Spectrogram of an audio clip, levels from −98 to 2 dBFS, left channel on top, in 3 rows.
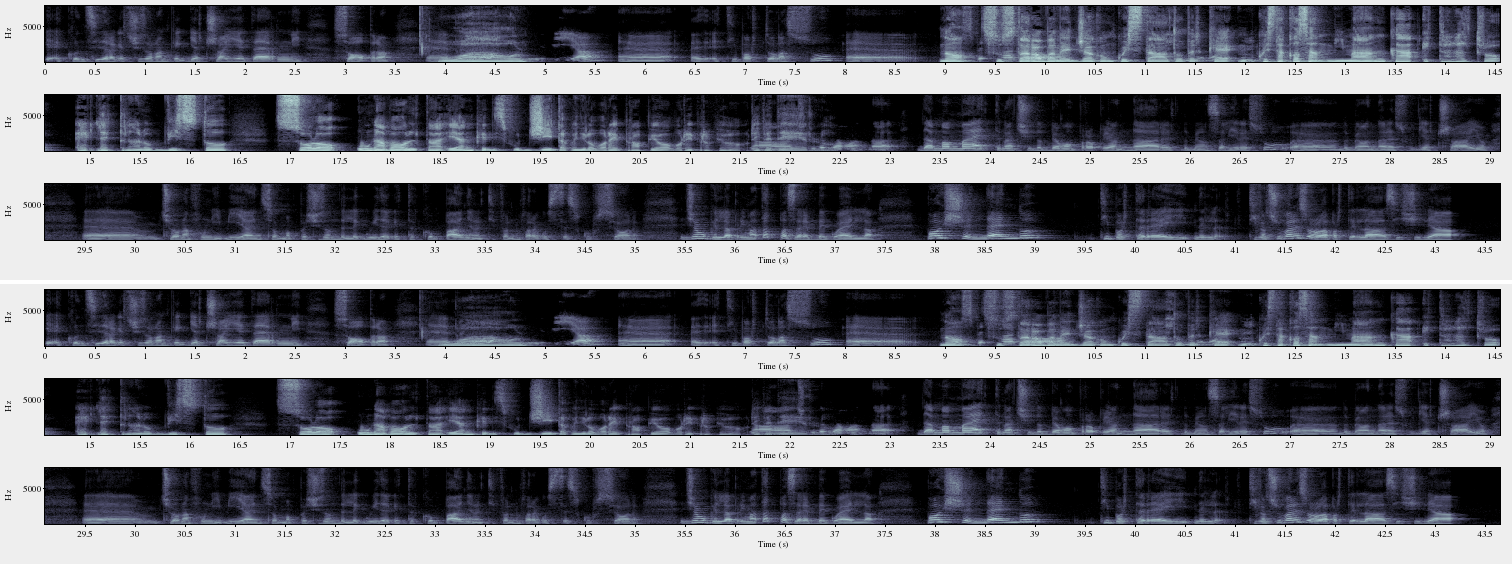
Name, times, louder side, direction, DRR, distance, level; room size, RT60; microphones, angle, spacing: voice 1, 0.0-8.8 9.1-9.3 9.6-10.2 11.2-12.1 21.6-37.6 37.9-39.2 39.7-43.2, equal, ahead, 0.4 m, -37 dB
voice 2, 3.9-4.8 8.9-14.6 14.8-16.4 16.9-22.2, left 7 dB, 80° left, 0.4 m, -26 dB
9.7 x 7.4 x 3.8 m
head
